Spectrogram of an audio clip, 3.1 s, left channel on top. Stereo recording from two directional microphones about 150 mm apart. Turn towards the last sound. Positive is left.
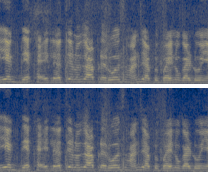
turn(degrees=5)  # may be behind; listen again after turning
